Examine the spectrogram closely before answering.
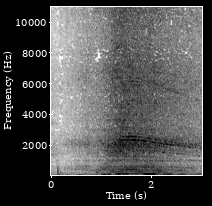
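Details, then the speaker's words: Nissan/Vauxhall/Opel revved with the EGR valve refitted before a full clean and with a known broken wire: revs climb unevenly, spluttering instead of pulling cleanly, with some smoke and gunk; better than before but EGR still blocked. "it's still not great in kind of I don't know if it's coming through on camera but it's spluttering as it's going up and if we've still got a bit of smokey coming out but that doesn't matter it is better which is good"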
